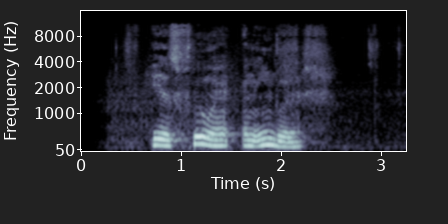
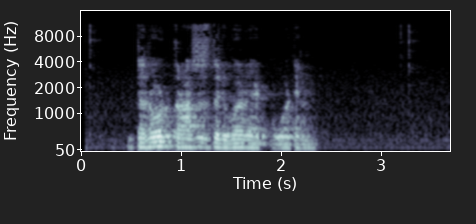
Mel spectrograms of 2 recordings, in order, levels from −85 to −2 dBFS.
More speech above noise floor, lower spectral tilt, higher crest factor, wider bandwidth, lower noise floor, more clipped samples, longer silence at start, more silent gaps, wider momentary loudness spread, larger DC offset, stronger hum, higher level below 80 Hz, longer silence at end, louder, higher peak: second, 35 dB vs 40 dB; about the same, -7 dB/octave vs -7.5 dB/octave; about the same, 16 dB vs 20 dB; about the same, 11.5 kHz vs 11.5 kHz; about the same, -56 dBFS vs -58 dBFS; neither; first, 0.7 s vs 0.45 s; neither; first, 15 LU vs 11 LU; neither; neither; second, -62 dBFS vs -48 dBFS; second, 0.85 s vs 1.35 s; second, -22 LUFS vs -19 LUFS; second, -8 dBFS vs -2 dBFS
